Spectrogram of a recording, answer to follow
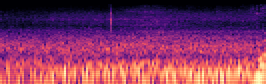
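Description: Steady background noise of road traffic.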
